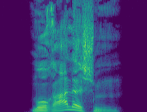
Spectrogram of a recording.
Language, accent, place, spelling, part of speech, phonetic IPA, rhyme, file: German, Germany, Berlin, moralischem, adjective, [moˈʁaːlɪʃm̩], -aːlɪʃm̩, De-moralischem.ogg
- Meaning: strong dative masculine/neuter singular of moralisch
